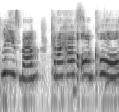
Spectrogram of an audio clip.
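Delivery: put-on Cockney accent. Imitating what he says after every performance, put-on cockney accent. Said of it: "He does not have a Cockney accent".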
